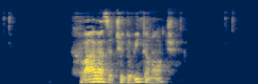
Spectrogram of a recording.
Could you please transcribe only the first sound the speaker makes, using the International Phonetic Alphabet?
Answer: x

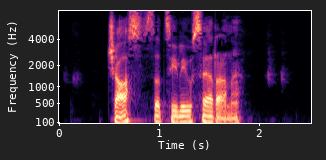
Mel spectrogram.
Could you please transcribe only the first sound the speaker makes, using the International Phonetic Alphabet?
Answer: t͡ʃ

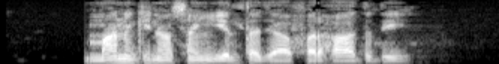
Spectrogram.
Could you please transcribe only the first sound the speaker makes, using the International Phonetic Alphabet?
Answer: m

